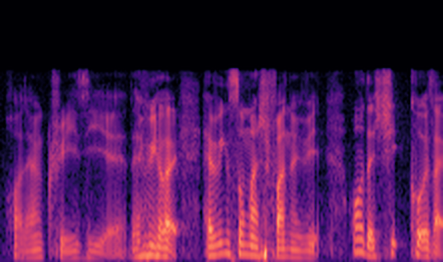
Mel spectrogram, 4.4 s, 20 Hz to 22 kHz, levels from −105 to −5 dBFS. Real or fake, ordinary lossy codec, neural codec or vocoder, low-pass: real; none; none; 7.2 kHz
